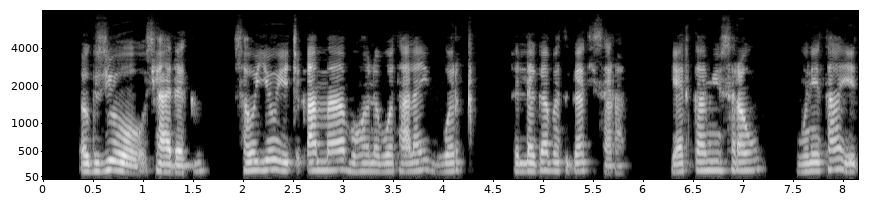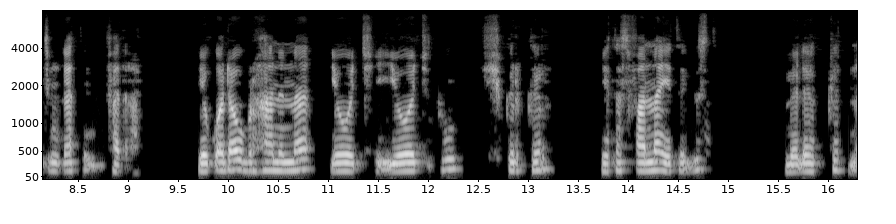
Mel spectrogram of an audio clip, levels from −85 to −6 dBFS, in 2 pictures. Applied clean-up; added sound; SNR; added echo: none; none; none; none.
